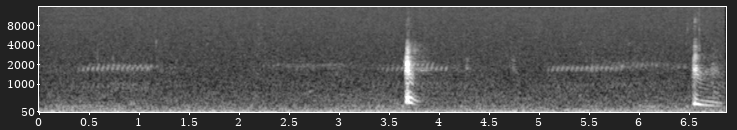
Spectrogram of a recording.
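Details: Binaural recording of frogs by a pond, with two sharp twanging croaks about three seconds apart, each sliding downward, among intermittent quieter buzzy trills.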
